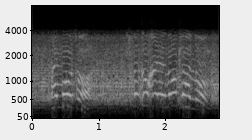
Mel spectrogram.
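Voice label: German damaged engine mood med, speech; War Thunder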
